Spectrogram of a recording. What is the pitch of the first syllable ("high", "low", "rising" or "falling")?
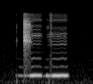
high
